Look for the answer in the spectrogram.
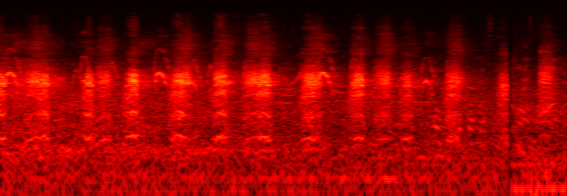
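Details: Rapid, chattering quacks from a Khaki Campbell duck, about two per second, nasal and hoarse, in a continuous excited series.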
